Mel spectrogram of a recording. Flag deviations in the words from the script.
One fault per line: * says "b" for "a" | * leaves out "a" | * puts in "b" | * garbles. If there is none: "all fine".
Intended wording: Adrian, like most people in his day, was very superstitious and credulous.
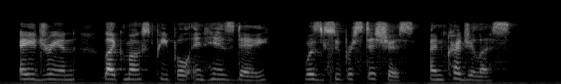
* leaves out "very"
